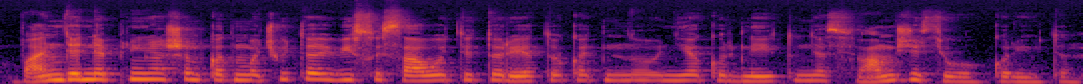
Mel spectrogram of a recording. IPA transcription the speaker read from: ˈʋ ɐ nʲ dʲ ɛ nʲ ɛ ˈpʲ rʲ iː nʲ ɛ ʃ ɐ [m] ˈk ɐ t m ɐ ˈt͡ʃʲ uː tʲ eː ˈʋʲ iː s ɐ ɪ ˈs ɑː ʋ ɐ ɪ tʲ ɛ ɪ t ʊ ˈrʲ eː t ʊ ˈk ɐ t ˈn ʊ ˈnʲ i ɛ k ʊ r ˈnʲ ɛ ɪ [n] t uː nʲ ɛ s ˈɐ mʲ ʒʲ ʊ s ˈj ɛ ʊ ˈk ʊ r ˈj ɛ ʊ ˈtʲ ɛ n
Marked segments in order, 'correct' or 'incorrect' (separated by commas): correct, incorrect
